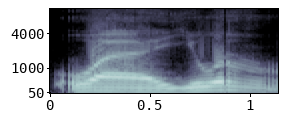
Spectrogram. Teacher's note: Maka huruf ra-nya dibaca tafkhim, dibaca tebal, sehingga pangkalisan kita naik terangkat ke atas ketika kita mengucapkannya.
